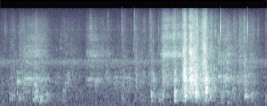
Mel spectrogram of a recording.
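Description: Two dogs at play: a puppy and a larger dog scrambling, their paws and bodies thudding and rustling against the couch, blankets and carpet. The loudest burst of scuffling comes about three seconds in.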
